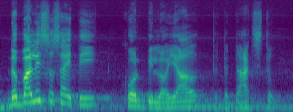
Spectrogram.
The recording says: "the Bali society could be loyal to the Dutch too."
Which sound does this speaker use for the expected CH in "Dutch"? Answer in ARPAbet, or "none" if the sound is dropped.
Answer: S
